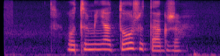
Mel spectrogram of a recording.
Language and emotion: Russian, neutral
